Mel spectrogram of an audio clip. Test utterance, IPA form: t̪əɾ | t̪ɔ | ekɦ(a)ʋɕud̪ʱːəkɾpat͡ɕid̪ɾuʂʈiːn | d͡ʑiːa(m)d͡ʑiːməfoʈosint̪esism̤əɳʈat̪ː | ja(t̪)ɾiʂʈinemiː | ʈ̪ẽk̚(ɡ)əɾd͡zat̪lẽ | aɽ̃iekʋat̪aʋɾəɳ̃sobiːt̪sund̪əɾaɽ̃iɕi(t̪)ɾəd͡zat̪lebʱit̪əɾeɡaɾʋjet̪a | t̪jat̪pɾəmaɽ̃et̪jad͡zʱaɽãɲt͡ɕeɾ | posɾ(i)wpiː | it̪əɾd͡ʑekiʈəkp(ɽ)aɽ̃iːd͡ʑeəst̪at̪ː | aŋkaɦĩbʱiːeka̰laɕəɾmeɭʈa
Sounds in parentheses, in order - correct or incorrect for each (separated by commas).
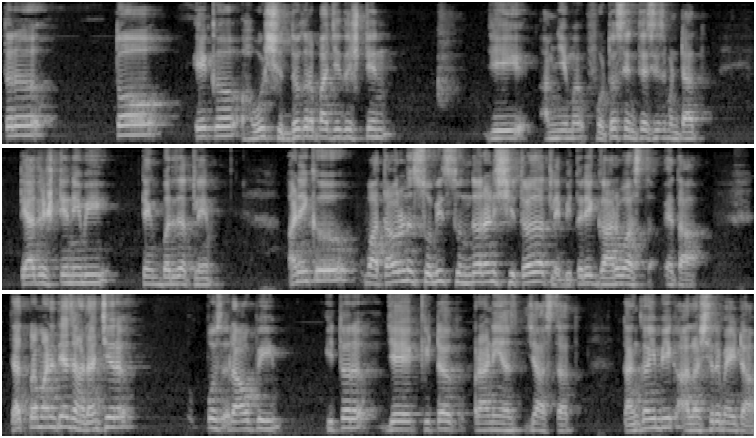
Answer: incorrect, correct, incorrect, incorrect, correct, incorrect, incorrect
